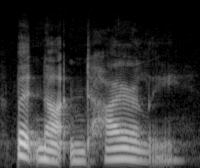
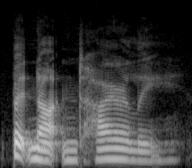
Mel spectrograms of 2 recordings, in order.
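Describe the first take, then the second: No difference in how they are said.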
